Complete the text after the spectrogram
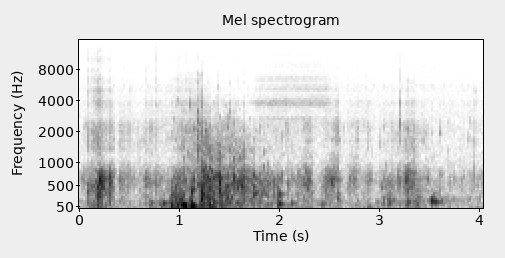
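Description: Air bubbles burble and rush underwater.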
